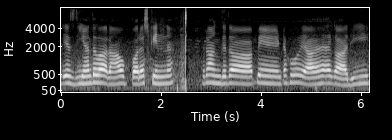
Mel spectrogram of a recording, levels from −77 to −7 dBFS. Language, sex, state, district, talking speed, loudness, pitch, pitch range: Punjabi, male, Punjab, Kapurthala, 105 wpm, -20 LUFS, 215 Hz, 205-225 Hz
